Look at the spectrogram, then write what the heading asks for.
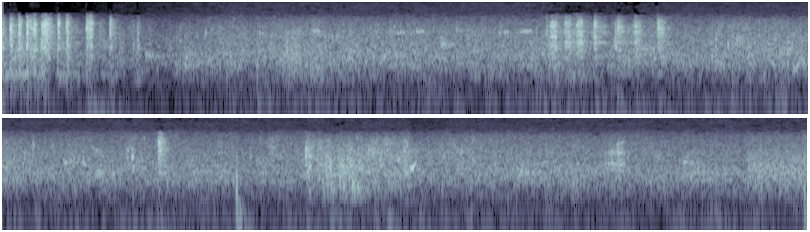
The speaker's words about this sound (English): and you can barely hear them because the noise of the boats rocking against the friggin' whatever you call that, the dock, water, little bits of planks going out to the sea, the dock.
